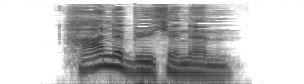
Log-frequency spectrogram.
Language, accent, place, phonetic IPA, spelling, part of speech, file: German, Germany, Berlin, [ˈhaːnəˌbyːçənəm], hanebüchenem, adjective, De-hanebüchenem.ogg
- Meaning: strong dative masculine/neuter singular of hanebüchen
